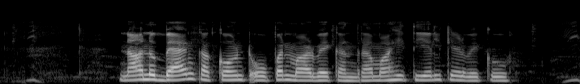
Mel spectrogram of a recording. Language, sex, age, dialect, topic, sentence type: Kannada, female, 36-40, Central, banking, question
